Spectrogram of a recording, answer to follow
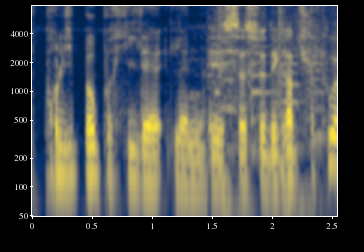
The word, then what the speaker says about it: polypropylène: Polylène, celui-là. En fait, ça se prononce polypropylène.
